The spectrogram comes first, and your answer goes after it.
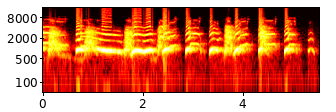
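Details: Chinese Crested dogs, two pets aged two and three, howling indoors: loud drawn-out wavering howls with yelping breaks, sliding up then falling, repeated about twice a second with short gaps between.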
